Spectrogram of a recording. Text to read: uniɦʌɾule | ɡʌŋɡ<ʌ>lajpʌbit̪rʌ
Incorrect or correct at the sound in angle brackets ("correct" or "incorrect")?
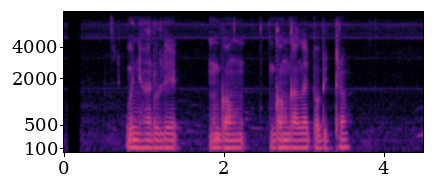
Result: incorrect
